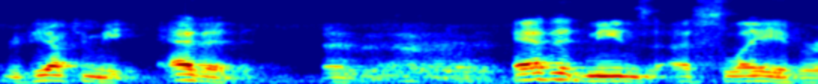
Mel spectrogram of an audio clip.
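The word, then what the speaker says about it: עבד: It acts on the first syllable. Repeat after me, Evid.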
